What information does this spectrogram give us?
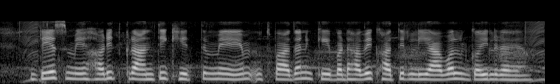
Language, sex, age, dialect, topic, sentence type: Bhojpuri, female, 18-24, Northern, agriculture, statement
